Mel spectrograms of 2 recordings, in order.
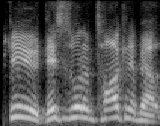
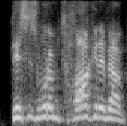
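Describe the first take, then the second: First: High pitched again, stressing what; repeated high demo line. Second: Pitched up high, stressing what; pointed high demo line. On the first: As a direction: say it higher with a jab on what. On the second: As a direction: lift the voice and lean on what, like a boss. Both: Shown as a demonstration.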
